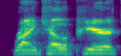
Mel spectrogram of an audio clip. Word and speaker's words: Kelapire: But we'll go ahead and we'll welcome Ryan Kelapire to Sports Amigos. Welcome to this groundbreaking edition, Ryan. Thanks for having me.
